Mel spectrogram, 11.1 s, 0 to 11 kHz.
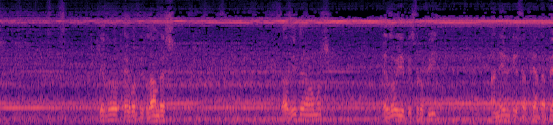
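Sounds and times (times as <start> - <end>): electrical hum: 0.0 - 11.0
high steady whine: 0.0 - 11.0
motor-generator set running: 0.0 - 11.0.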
